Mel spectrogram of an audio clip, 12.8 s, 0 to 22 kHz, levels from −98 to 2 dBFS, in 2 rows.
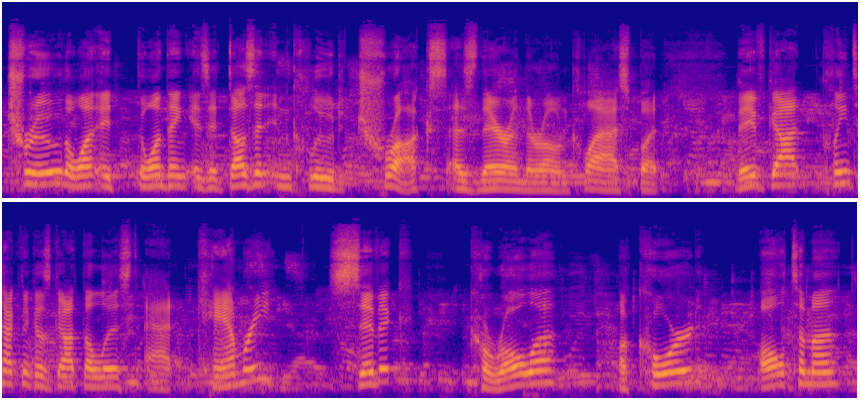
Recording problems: background chatter; noticeable; throughout; 4 voices, 15 dB below the speech

